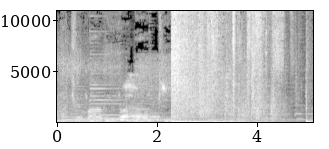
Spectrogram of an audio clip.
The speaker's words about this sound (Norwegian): Her kommer eksplosjonen.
